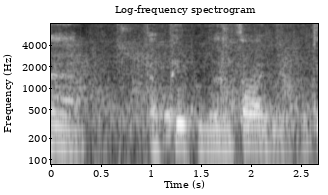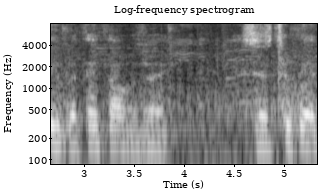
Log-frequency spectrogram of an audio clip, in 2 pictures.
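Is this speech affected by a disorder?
Yes: Parkinson's syndrome.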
